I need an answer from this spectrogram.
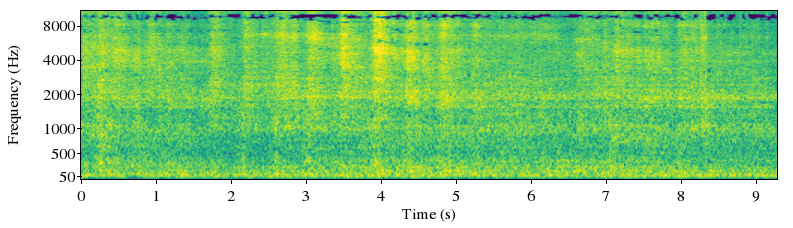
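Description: Freight train cars rolling past close by: a steady low rumble of steel wheels on rail, with a few clicks about three to five seconds in.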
